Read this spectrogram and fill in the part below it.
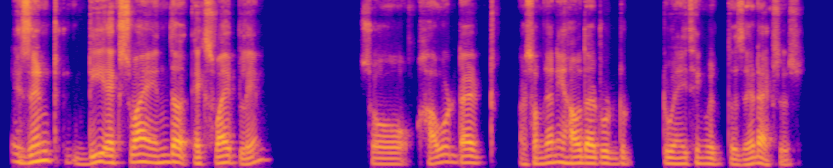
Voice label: voice message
